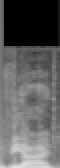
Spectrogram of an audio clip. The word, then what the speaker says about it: VEE: my music and you're like, how do you pronounce your stage name? And I say VI, you're probably not going to forget.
